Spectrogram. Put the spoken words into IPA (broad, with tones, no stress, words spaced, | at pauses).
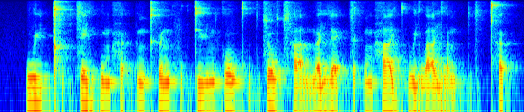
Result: wyː˧t̚kʰʊ˨k̚t͡se˧j kʷɐ˨mhɐ˨˥k̚pɪ˨ŋkʰɵ˨˧n fʊ˧k̚t̪yː˨˧n ko˨˧wkʷʰɐ˥k̚t͡so˧w t͡sʰaː˨˩nn̪ɐ˨˥jlɛː˨k̚sɐ˧k̚ ɐ˨˧m haː˧jkʷʰe˨jwaː˨˧j wɐ˨˩ŋkʷɐ˥k̚t͡sɐ˨t̚ t̪ʰɐ˥k̚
